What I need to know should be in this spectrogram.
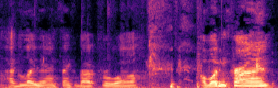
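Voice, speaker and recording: A middle-aged American motorcycle mechanic and rider, appearing as an interview guest, tells casual stories in plain, colloquial language and curses along the way. His voice is fairly low and a bit bright, his pace brisk, and the background is clearly noisy.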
